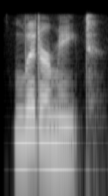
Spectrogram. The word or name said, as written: littermate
